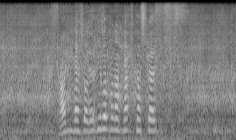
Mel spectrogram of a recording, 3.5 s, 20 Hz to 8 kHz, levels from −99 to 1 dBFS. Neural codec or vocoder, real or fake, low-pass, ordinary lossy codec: codec, 16 kHz, 1 kbps, FreqCodec, larger model; fake; 7.2 kHz; none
